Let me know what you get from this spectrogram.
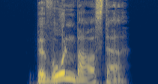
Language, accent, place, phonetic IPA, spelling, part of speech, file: German, Germany, Berlin, [bəˈvoːnbaːɐ̯stɐ], bewohnbarster, adjective, De-bewohnbarster.ogg
- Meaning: inflection of bewohnbar: 1. strong/mixed nominative masculine singular superlative degree 2. strong genitive/dative feminine singular superlative degree 3. strong genitive plural superlative degree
